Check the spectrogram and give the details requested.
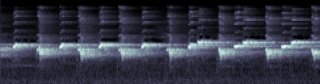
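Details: Sooty-headed bulbul at dawn, loud and close, delivering about eight rollicking whistled 'ropel' phrases in five seconds, each a falling slur followed by a bright upward note, with no other sounds.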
